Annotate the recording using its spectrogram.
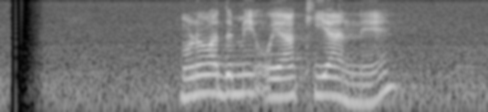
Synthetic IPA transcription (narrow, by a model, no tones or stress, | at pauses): monəʋad̪əmiʔojaːkijanːeː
